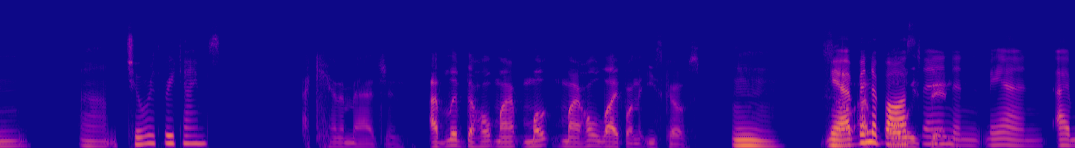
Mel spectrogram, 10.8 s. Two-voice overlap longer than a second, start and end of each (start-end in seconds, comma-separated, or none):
8.2-9.6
